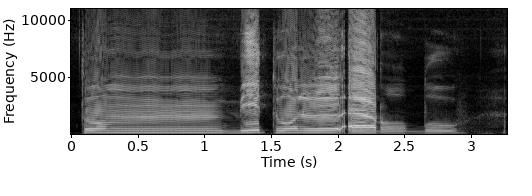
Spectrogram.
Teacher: suara nunnya dirubah dan diganti, dibalikkan menjadi suara huruf mim. Maka awalnya tunbitu dan ditandai di sini dengan mim kecil agar mim kecilnya mengganti posisi nun. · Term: iqlab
